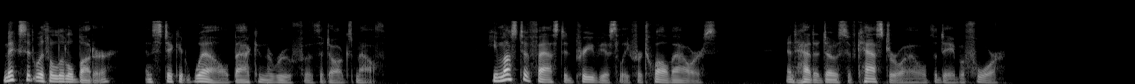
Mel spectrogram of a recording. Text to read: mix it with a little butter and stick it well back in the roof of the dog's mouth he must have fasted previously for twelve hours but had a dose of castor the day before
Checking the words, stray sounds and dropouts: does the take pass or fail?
fail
